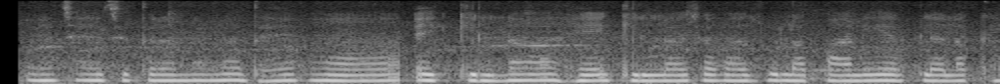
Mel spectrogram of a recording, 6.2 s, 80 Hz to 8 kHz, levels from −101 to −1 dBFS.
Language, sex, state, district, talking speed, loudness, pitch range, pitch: Marathi, female, Maharashtra, Sindhudurg, 115 wpm, -28 LUFS, 200-210 Hz, 205 Hz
